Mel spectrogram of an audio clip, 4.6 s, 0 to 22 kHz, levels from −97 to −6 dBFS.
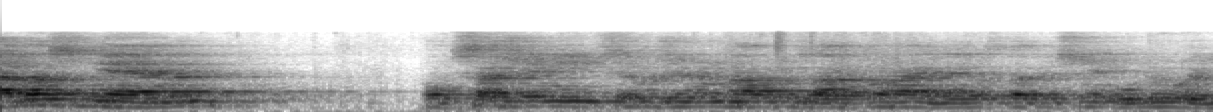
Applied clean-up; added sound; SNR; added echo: neural separator model SepFormer DNS4.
